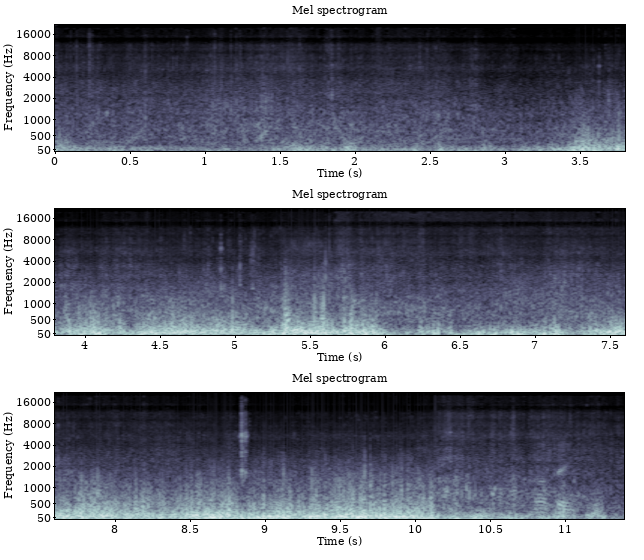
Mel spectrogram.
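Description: Strong wind at sea buffets the microphone on a fishing boat off Jamaica, a loud continuous low roar swelling midway with wave wash underneath, while someone talks through it.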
